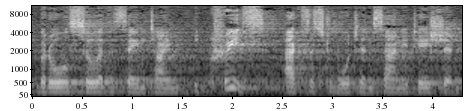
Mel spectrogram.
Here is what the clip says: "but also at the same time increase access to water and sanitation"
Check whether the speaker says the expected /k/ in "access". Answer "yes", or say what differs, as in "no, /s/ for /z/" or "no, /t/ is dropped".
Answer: yes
